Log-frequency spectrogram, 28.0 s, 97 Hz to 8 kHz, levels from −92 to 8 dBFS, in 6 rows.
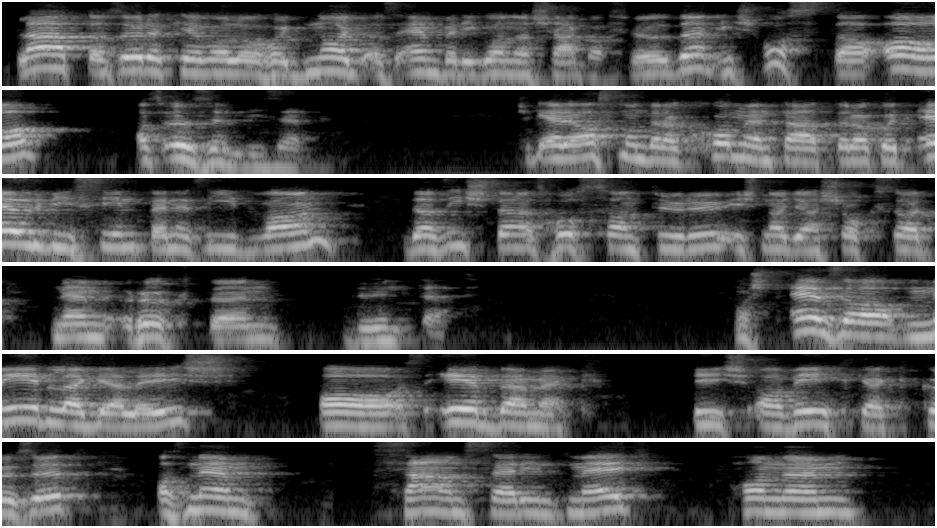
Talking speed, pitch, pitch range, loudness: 115 wpm, 200 Hz, 185-225 Hz, -24 LUFS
